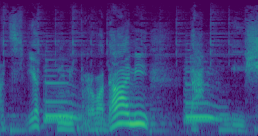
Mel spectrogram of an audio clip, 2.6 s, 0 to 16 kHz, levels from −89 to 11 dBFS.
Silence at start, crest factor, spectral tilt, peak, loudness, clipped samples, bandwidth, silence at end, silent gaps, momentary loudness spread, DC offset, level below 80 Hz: 0 s; 18 dB; -4 dB/octave; -10 dBFS; -29 LUFS; under 0.1%; 14 kHz; 0 s; none; 11 LU; under 0.1%; -64 dBFS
